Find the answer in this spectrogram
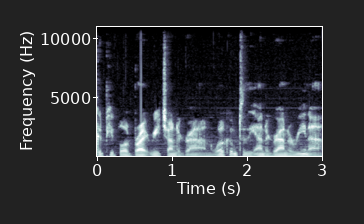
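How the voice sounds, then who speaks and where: In a booming, put-on character voice, a man talks at a very fast pace, his very deep, low pitch making very wide swings. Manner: showman.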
